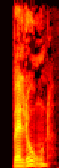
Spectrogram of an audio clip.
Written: vallon

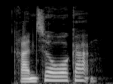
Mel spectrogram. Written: grænseovergang

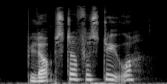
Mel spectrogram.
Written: blomsterforstøver

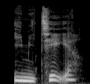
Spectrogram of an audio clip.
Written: imitere

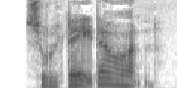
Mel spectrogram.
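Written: soldaterånd

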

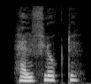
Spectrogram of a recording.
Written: halvflugte

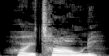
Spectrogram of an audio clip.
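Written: højttravende

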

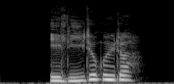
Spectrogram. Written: eliterytter

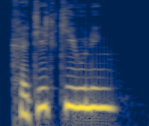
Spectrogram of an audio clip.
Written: kreditgivning

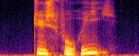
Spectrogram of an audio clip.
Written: dysfori

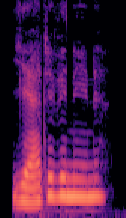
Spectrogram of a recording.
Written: hjerteveninde

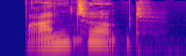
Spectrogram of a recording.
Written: brandtomt

